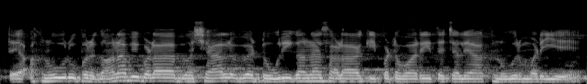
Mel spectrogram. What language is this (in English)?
Dogri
